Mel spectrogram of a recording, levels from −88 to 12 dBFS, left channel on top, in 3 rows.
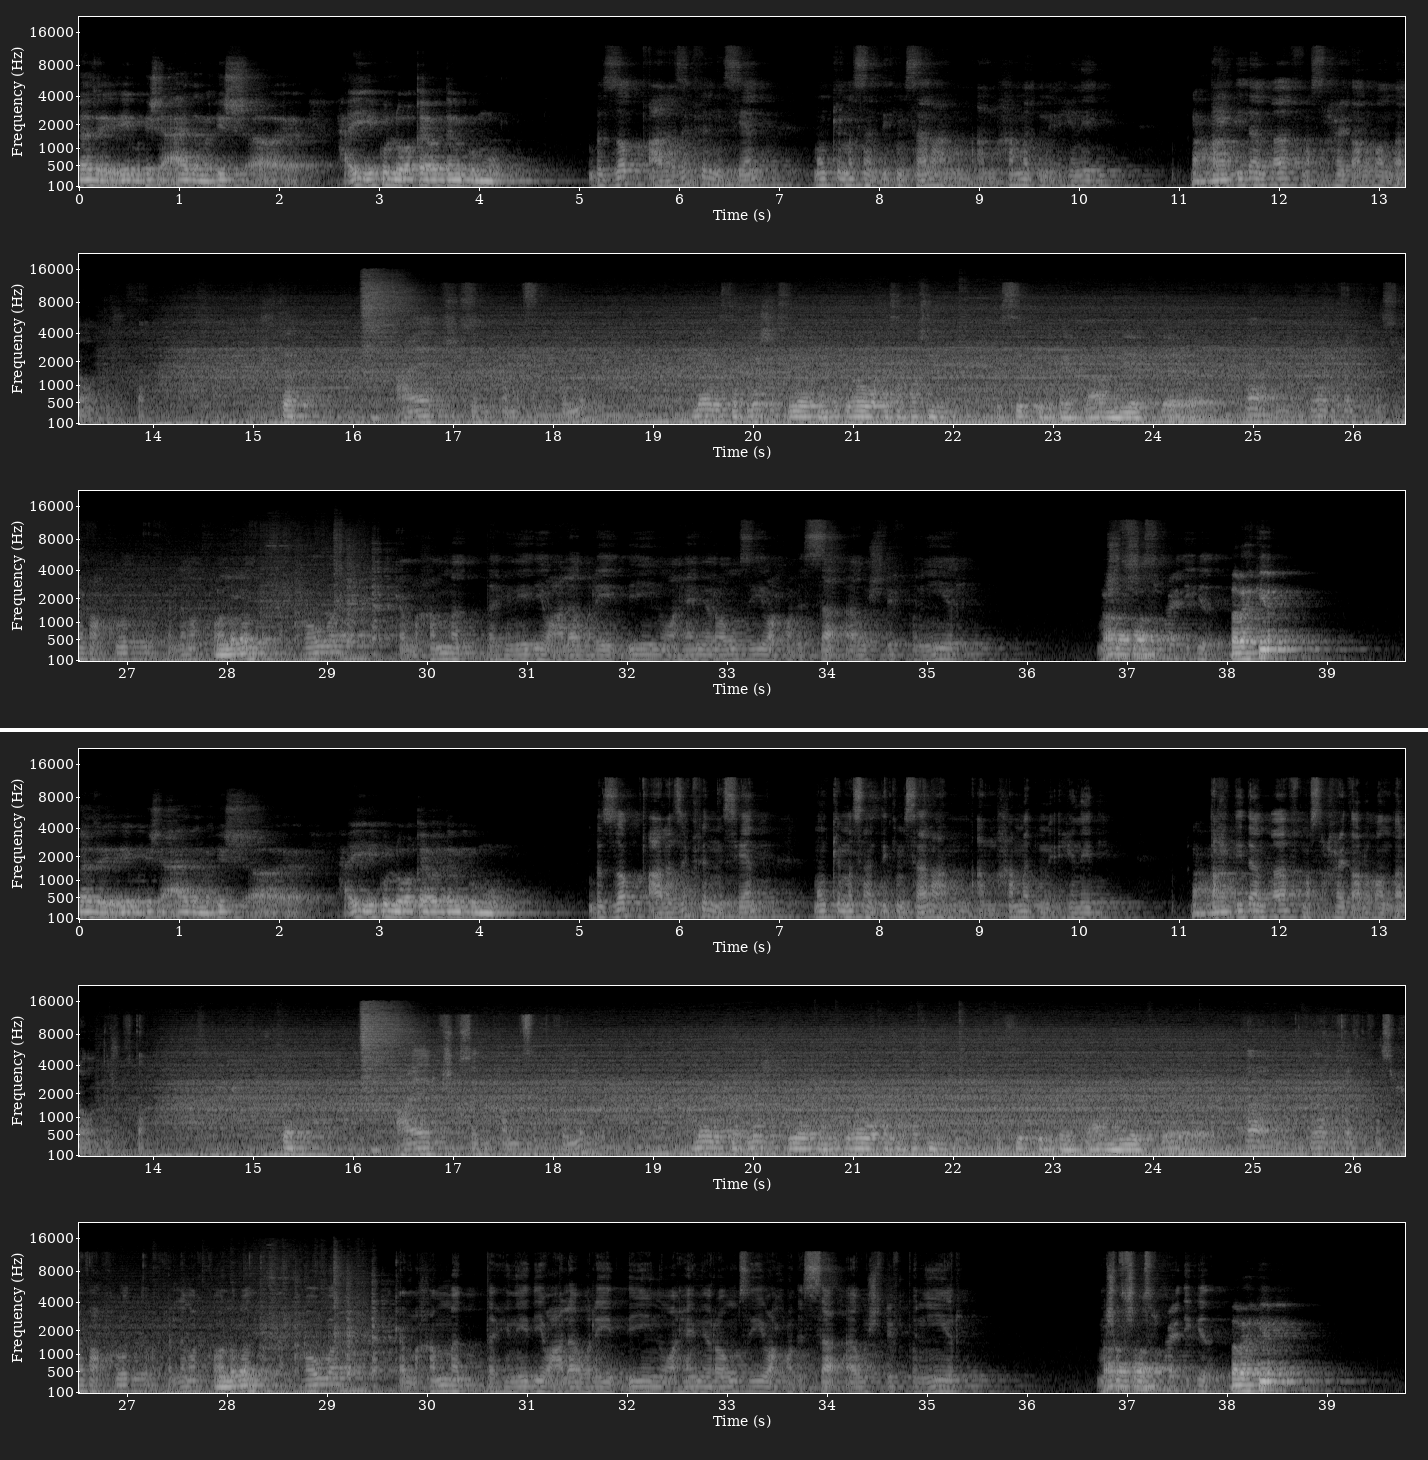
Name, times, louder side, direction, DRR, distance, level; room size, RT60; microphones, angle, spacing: voice 1, 0.0-2.2 2.6-4.2 11.1-11.5 15.0-15.5 16.2-16.3 19.4-22.1 22.4-24.7 27.9-28.3 36.7-37.3 38.0-38.4, left 1 dB, 40° left, 0 dB, 1.6 m, -30 dB
voice 2, 5.1-6.9 7.3-10.2 11.3-14.0 16.4-18.4 24.8-28.4 28.7-29.2 29.7-35.3 36.7-37.9, right 1 dB, 70° right, 2 dB, 3.0 m, -38 dB
sound 1, 13.4-29.5, right 1 dB, 35° right, 4.0 m, -36 dB
28.5 x 25.5 x 4.8 m, 1.3 s
head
